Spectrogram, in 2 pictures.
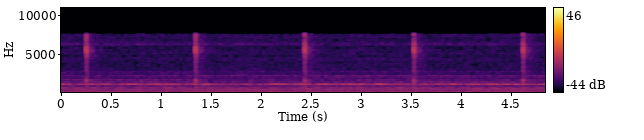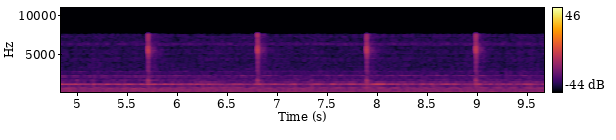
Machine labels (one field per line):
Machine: valve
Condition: normal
